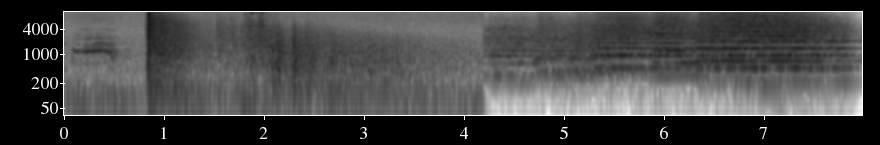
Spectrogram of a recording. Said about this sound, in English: The silence only broken by royal salutes and gunfire, one a minute, from the city's iconic castle.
